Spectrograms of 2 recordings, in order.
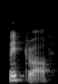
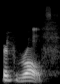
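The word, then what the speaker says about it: Bittrolff: Actually, I put this one last because John Bitroff. Bitroff. Did I spell that right? Yes, Bitrolf. John Bitrolf. Bitrolf. It's R-O-L-F-F. Okay.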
